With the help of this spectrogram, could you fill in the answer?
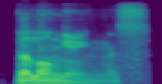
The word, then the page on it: belongings: British English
